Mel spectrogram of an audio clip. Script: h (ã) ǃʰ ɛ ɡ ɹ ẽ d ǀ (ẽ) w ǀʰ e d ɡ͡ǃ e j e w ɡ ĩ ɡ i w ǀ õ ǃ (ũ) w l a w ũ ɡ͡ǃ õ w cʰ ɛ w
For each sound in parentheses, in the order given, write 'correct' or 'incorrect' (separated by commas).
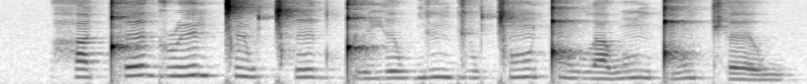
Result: incorrect, correct, incorrect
